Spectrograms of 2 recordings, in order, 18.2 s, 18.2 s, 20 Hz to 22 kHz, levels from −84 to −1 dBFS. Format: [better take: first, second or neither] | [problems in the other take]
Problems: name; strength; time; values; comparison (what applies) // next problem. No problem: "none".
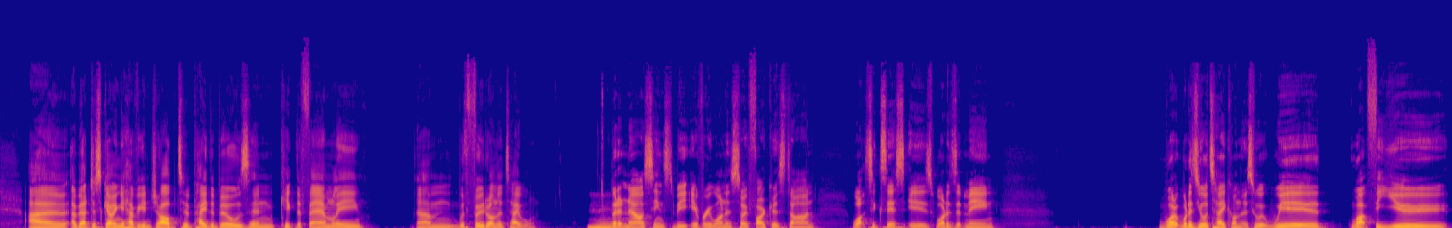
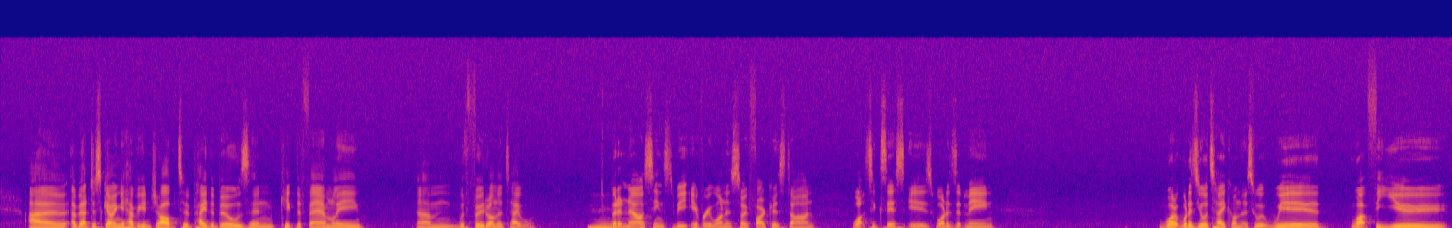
first | hiss; faint; throughout; 20 dB below the speech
